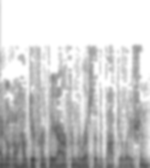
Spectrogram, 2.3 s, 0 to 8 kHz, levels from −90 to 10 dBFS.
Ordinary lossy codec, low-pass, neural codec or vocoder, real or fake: MP3, 24 kbps; 7.2 kHz; none; real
